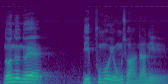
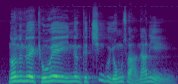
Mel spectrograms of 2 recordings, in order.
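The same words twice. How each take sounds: First: Low, hushed plea from the cross; soft pleading question. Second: Said in the usual way. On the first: Pretend. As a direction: ask it softly, almost grieving. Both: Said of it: "십자가가 소리 지르고 있는 거예요".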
